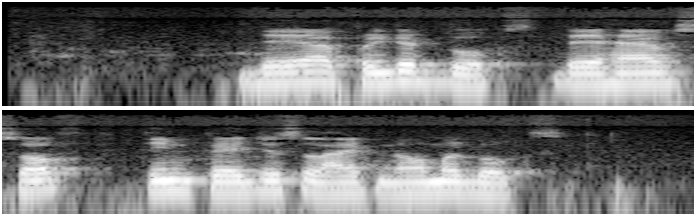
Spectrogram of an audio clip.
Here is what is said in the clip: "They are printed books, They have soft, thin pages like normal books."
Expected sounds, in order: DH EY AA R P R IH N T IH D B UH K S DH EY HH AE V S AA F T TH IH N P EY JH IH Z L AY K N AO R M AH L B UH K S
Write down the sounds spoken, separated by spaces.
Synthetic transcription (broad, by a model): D EY AA R P R IH N T IH D B UH K S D EY HH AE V S AA F T T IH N P EY JH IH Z L AY K N AO R M AH L B UH K S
